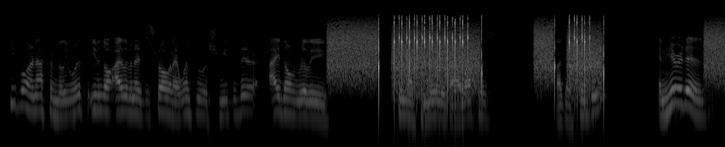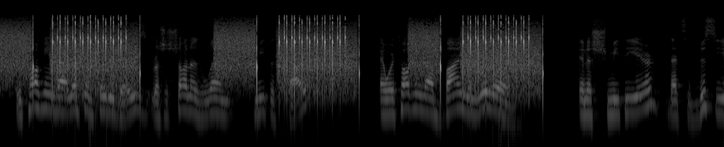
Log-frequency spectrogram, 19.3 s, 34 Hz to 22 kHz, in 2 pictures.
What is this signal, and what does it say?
Pulse dialling, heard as a rotary dial, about 10 pulses a second, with speech in English. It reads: 0 3 0 9 9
